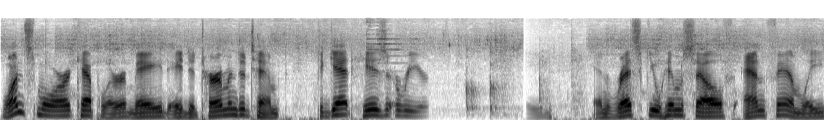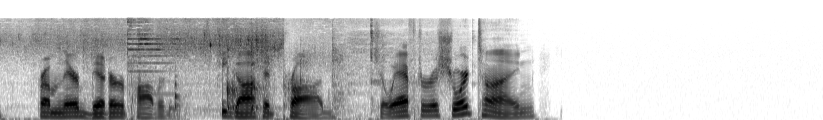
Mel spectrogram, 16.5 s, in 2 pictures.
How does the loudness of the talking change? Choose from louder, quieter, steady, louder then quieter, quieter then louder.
steady.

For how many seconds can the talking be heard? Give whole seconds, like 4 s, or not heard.
12 s.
